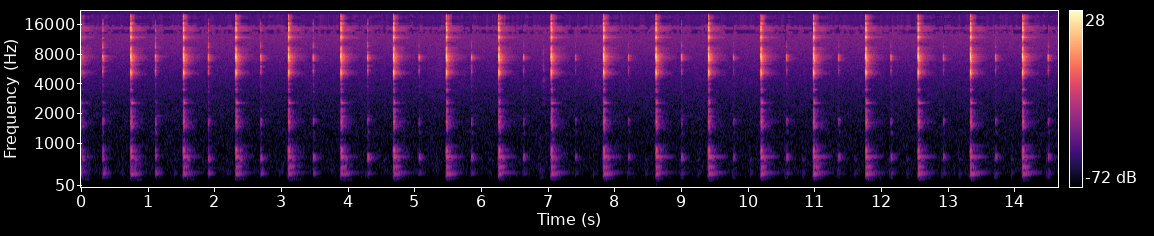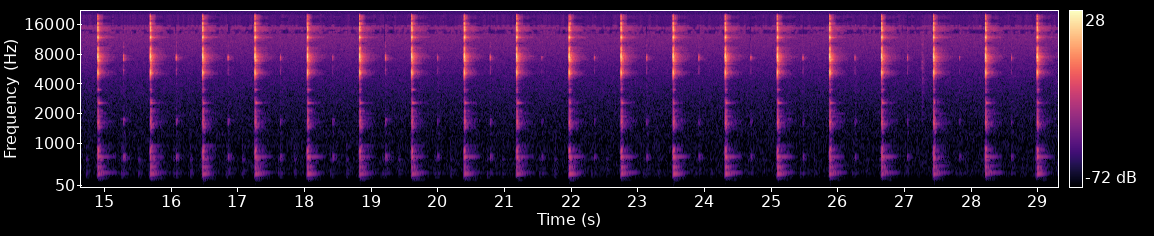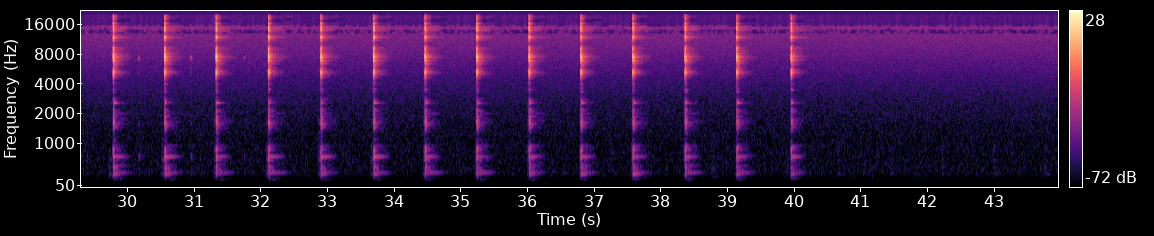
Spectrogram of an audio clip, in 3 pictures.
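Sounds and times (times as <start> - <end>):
pendulum clock ticking: 0.0 - 40.2.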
